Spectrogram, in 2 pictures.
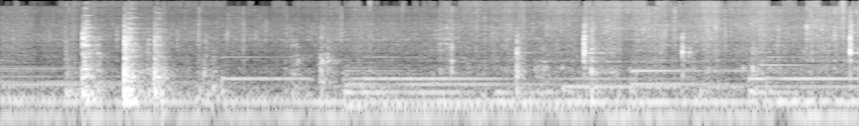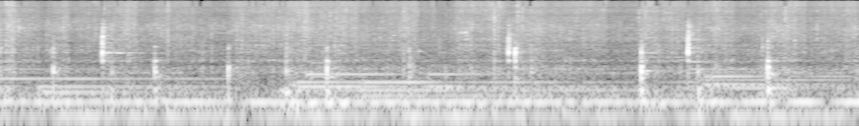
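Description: Onions fry in olive oil in a soup pot, a steady close sizzle broken by repeated scraping and knocking of a spoon stirring, with low background music tones and no talk.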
